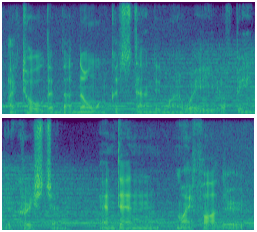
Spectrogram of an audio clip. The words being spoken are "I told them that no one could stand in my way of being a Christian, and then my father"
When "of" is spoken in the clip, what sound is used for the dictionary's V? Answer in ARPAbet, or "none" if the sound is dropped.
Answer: V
